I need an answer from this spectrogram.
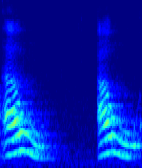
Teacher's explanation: ada harf Lin karena ada wau sukun sebelumnya fathah dibacanya dilunakan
